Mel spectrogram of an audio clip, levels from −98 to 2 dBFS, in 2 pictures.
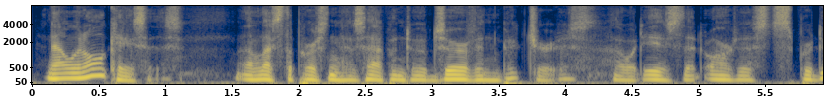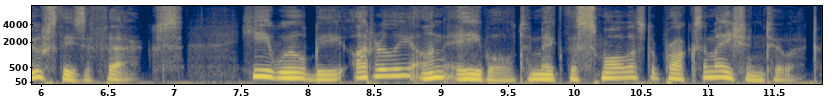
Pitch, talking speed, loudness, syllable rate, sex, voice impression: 130 Hz, 165 wpm, -19 LUFS, 5.3 syllables/s, male, very masculine, adult-like, slightly middle-aged, slightly thick, very tensed, slightly powerful, very bright, soft, very clear, very fluent, slightly raspy, slightly cool, intellectual, slightly refreshing, very sincere, slightly calm, slightly mature, very friendly, reassuring, unique, wild, very lively, intense, light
